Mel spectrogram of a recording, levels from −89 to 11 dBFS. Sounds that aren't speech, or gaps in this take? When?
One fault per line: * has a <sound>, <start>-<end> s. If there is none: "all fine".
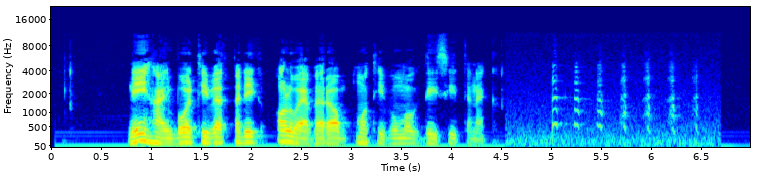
* has a laugh, 5.0-6.5 s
